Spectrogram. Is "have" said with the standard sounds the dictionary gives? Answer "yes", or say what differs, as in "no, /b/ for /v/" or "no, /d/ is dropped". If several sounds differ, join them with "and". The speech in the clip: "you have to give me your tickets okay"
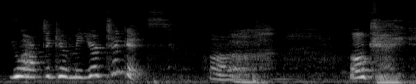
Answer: no, /f/ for /v/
